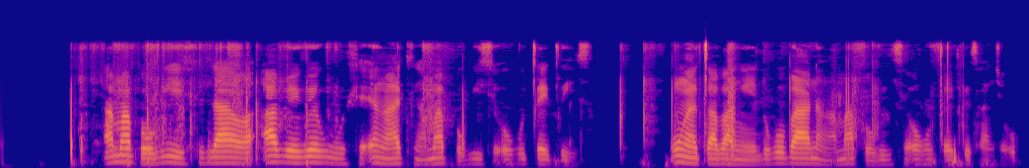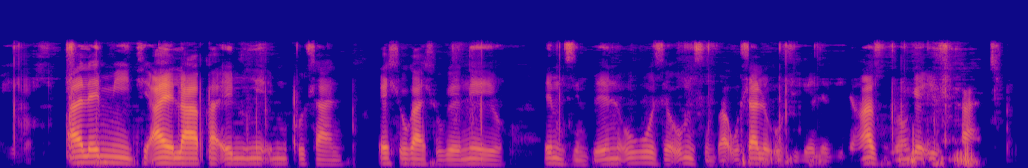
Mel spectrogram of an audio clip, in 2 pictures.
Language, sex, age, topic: North Ndebele, male, 18-24, health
